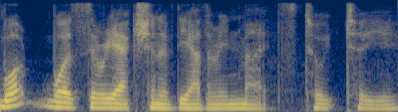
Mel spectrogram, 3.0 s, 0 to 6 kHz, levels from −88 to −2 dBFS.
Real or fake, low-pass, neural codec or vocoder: real; 5.4 kHz; none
